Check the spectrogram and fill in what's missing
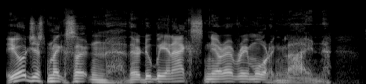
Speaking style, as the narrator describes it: Doman said curtly

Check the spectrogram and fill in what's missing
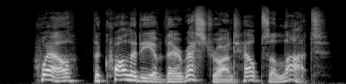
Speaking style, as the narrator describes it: Tanner had laughed

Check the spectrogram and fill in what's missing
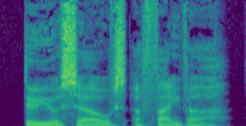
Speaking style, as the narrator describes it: sighed the man

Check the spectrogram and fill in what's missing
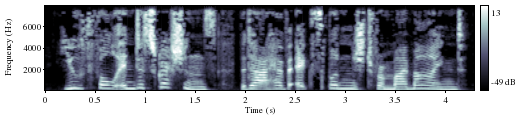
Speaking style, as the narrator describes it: sighed my mother

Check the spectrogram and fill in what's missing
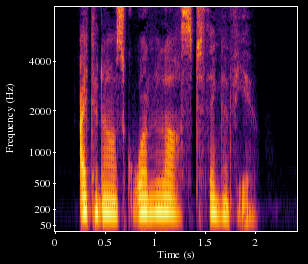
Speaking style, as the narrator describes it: he said

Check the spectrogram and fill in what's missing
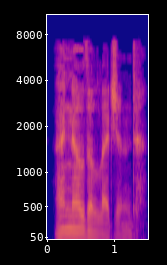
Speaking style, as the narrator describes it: Kanoa said, sighing

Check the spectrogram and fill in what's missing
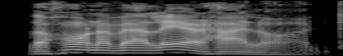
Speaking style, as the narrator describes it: Fane said smoothly, pleased

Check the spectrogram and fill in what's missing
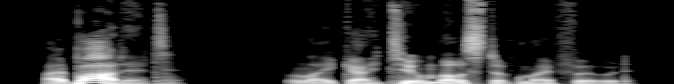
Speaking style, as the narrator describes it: I chuckled

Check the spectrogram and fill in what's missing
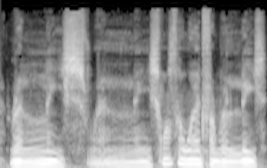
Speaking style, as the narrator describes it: muttering to himself

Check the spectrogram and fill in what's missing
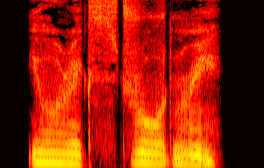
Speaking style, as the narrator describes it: he murmured

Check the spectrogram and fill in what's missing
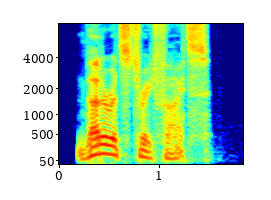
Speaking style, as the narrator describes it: Kai replied dryly

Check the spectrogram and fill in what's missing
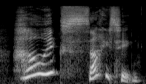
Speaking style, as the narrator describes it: Mademoiselle Lafarge exclaims

